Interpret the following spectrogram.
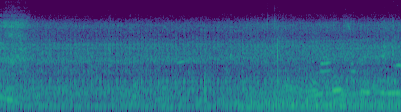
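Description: Vehicle engine idling steadily, with people's voices talking over it, louder near the end.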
